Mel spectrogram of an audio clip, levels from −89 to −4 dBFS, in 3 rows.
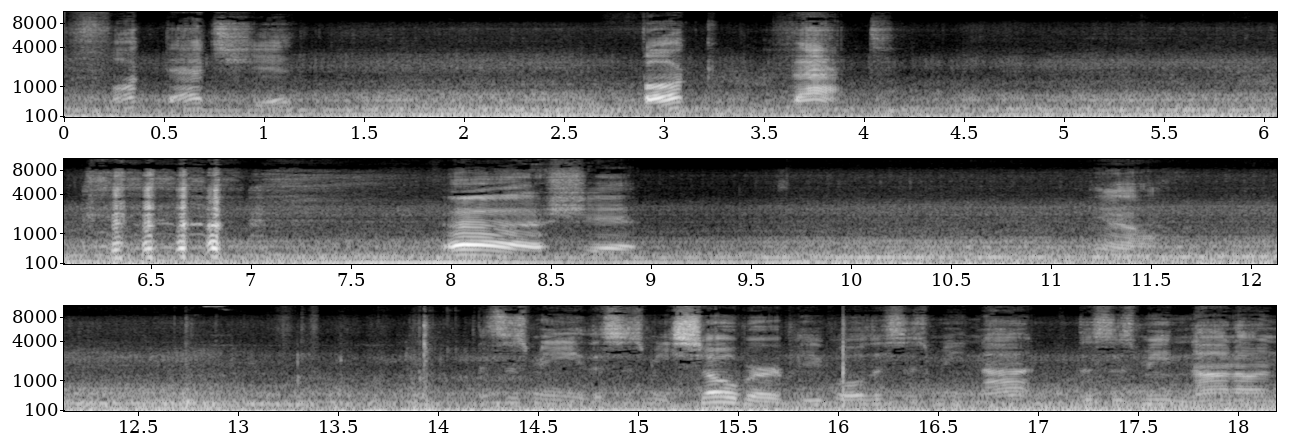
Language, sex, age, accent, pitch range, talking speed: English, male, 20-39, American, 70-85 Hz, 85 wpm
